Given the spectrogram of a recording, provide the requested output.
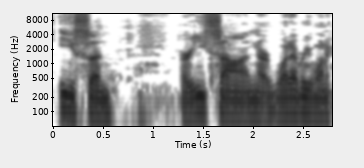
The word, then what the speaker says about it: Ihsahn: I want to go through Emperor because I really like Isan or whatever you want to call him. Isane. but it's spelled IHSAHN.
